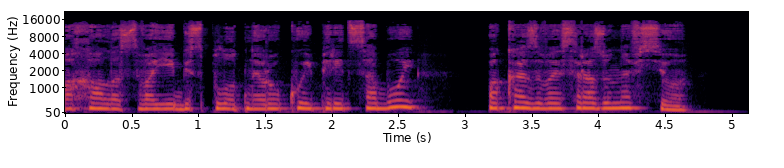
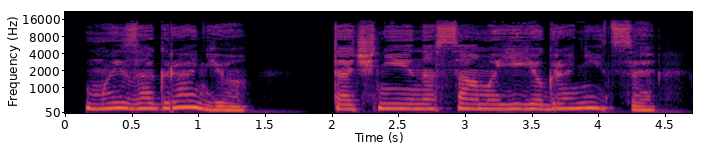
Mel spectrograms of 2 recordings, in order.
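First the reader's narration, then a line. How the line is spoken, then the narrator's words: Slightly hoarse. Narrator (Russian): хрипловато ответил Винсан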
